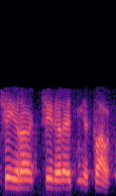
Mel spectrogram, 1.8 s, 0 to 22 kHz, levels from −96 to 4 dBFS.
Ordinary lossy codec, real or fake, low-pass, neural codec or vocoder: MP3, 32 kbps; fake; 3.6 kHz; codec, 16 kHz in and 24 kHz out, 1.1 kbps, FireRedTTS-2 codec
